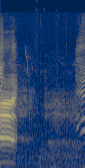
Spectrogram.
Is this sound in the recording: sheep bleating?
yes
